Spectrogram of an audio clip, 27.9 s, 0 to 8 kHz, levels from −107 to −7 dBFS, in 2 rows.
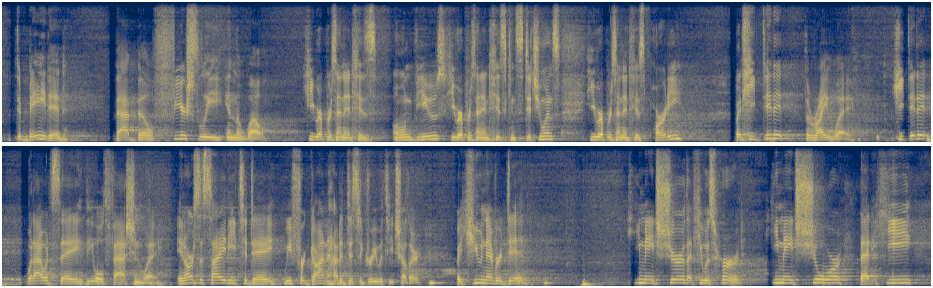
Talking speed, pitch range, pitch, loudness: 140 wpm, 135-185 Hz, 145 Hz, -23 LUFS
